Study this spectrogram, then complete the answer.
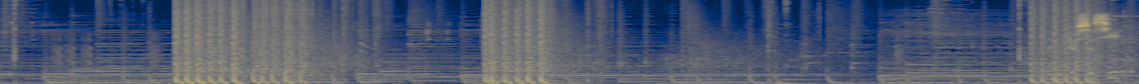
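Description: Automatic weapons fire in a RimWorld colony fight, loud rattling bursts, three main volleys separated by quieter gaps, with a lighter spatter of shots late on.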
